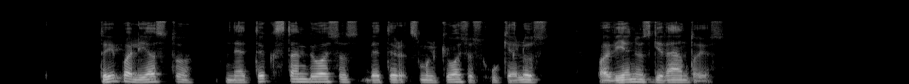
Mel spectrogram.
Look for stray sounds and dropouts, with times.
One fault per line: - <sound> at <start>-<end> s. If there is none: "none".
none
